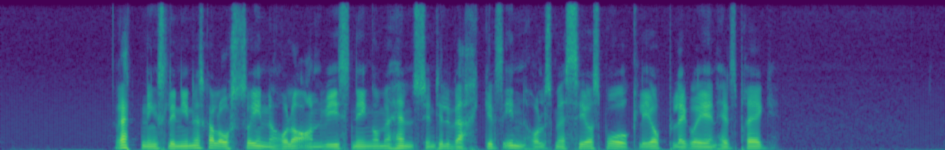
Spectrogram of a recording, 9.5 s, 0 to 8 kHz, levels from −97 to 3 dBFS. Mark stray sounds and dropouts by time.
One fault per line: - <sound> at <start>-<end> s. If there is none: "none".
none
